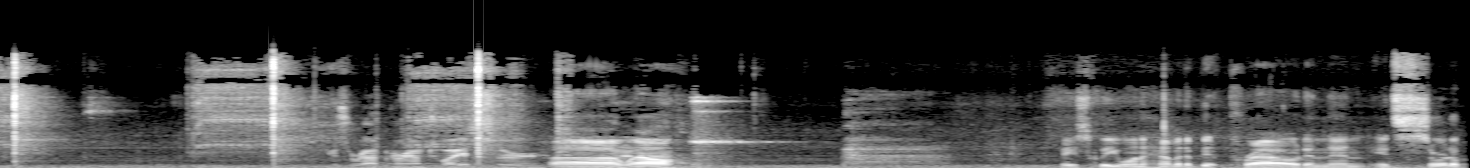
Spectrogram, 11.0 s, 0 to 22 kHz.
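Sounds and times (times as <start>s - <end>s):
steady low hum: 0.0s - 11.0s
soft breathing: 6.3s - 7.6s.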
